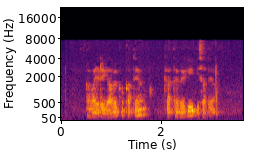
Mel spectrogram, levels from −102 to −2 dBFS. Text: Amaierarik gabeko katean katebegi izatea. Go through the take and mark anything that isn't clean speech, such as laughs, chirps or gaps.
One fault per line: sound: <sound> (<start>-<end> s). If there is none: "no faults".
no faults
